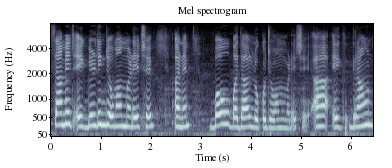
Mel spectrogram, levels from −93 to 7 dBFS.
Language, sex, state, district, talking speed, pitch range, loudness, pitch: Gujarati, female, Gujarat, Valsad, 165 wpm, 245-285 Hz, -12 LUFS, 265 Hz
